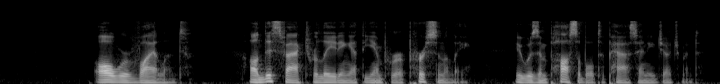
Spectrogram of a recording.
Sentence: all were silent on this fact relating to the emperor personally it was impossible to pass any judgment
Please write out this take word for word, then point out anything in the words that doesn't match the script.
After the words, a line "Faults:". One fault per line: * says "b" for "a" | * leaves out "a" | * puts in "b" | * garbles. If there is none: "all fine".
all were violent on this fact relating at the emperor personally it was impossible to pass any judgment
Faults:
* says "violent" for "silent"
* says "at" for "to"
